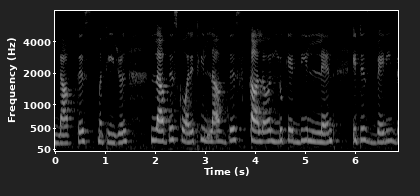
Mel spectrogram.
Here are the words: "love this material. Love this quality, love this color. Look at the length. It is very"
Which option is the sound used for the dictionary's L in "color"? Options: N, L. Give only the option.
L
